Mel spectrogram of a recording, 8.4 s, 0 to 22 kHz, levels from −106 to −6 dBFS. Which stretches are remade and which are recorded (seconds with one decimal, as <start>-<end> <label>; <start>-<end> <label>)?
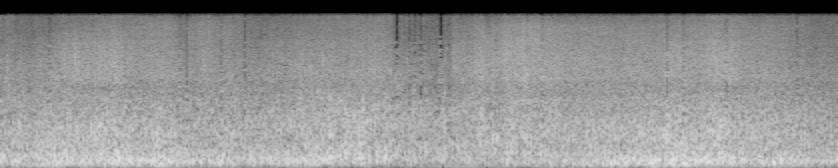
0.0-3.3 recorded; 3.3-3.9 remade; 3.9-4.5 recorded; 4.5-5.4 remade; 5.4-8.4 recorded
